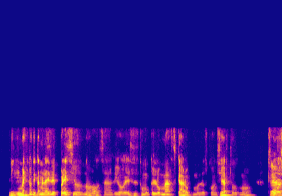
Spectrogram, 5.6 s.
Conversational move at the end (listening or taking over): taking over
